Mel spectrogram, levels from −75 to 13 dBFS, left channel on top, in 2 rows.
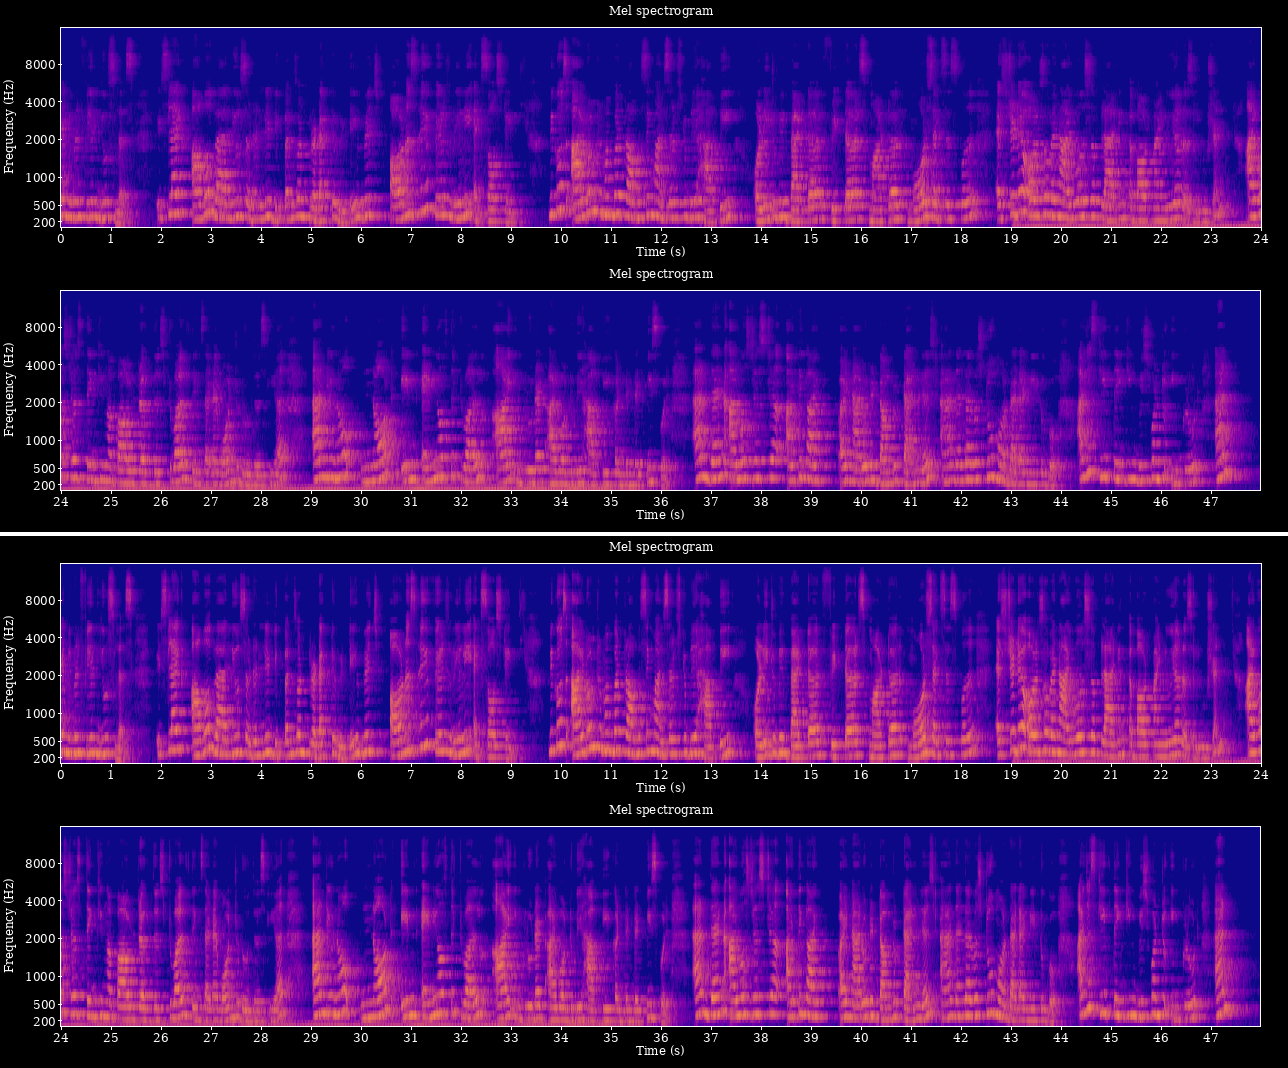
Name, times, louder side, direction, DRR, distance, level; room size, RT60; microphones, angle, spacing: voice 1, 0.0-6.2 6.6-9.1 9.3-13.4 13.9-39.2 39.5-47.5, right 3 dB, 90° right, 5 dB, 0.9 m, -24 dB
sound 1, 19.0-35.2, left 3 dB, 80° left, 0.7 m, -32 dB
8.2 x 5.8 x 3.1 m, 1.1 s
head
